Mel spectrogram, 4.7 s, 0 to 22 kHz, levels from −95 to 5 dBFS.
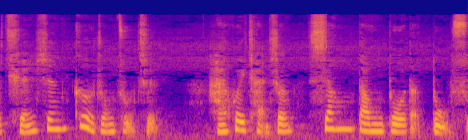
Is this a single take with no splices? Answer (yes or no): yes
